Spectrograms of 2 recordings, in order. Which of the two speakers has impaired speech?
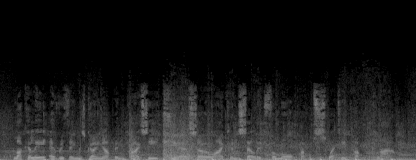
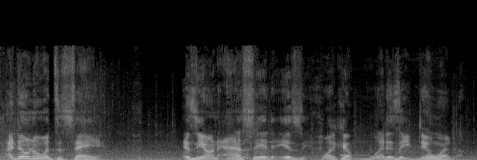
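The second: ALS.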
